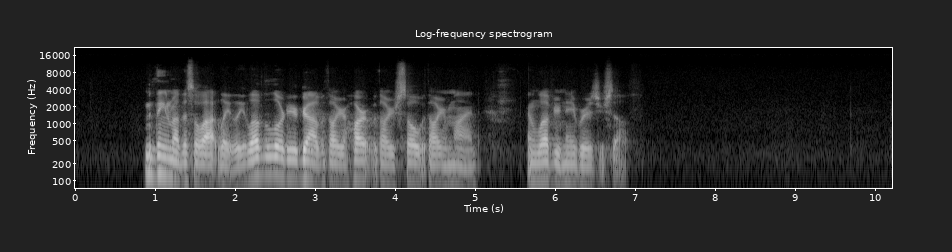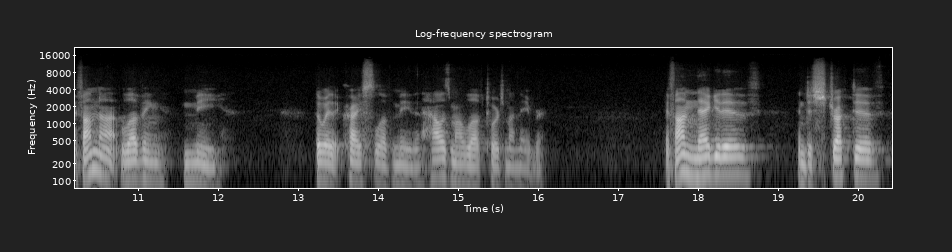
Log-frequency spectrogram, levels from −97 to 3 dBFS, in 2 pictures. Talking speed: 160 wpm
